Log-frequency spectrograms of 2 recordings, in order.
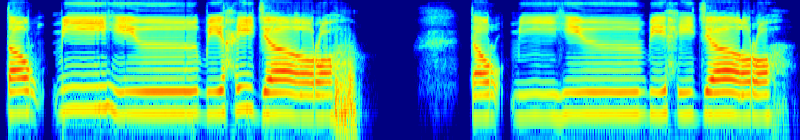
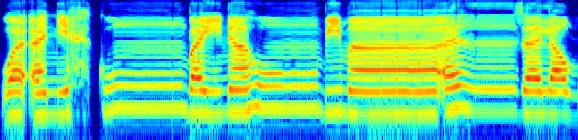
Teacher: Jadi sebenarnya apa yang kita nak lakukan pada mim sakinah yang bertemu dengan ba berbaris, kita sembunyikan bunyi mim ke dalam ba beserta dengung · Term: ikhfa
